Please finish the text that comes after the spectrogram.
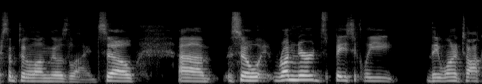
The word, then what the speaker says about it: Runnerds: It was like, it's pronounced Run Nerds.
